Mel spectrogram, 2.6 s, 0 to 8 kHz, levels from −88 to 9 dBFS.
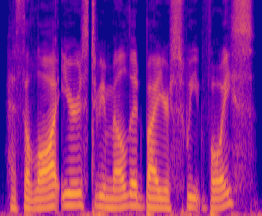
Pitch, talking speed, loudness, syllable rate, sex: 135 Hz, 250 wpm, -17 LUFS, 5.6 syllables/s, male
